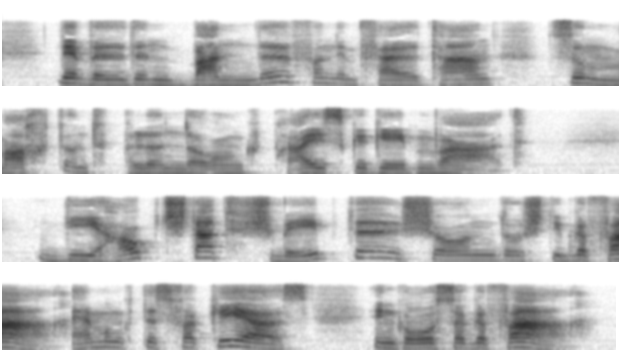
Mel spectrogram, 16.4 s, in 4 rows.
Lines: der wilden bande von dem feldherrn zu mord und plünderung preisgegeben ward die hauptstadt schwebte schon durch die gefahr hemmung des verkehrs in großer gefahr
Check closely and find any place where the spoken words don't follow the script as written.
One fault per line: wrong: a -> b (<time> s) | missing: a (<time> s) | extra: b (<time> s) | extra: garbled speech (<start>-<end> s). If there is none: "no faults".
no faults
